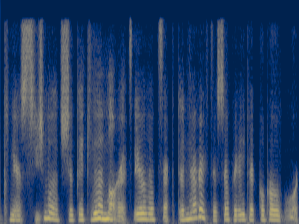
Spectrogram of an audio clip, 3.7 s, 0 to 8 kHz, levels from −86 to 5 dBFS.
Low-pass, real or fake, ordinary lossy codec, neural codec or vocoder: 7.2 kHz; fake; MP3, 64 kbps; codec, 16 kHz, 0.5 kbps, FreqCodec, smaller model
